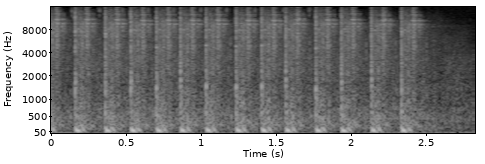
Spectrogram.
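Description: An M21 rifle in 7.62x51 fires in the video game Arma Reforger, about thirteen rapid evenly spaced shots in a fast rhythmic burst, loud and close.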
